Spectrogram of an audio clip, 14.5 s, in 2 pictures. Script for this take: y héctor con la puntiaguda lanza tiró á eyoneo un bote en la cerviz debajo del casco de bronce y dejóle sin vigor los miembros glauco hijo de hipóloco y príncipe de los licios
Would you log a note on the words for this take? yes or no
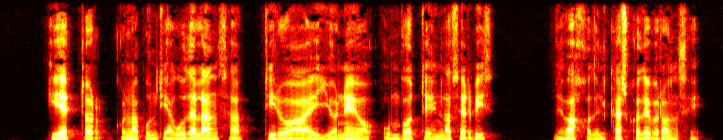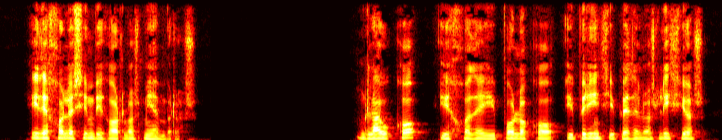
no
